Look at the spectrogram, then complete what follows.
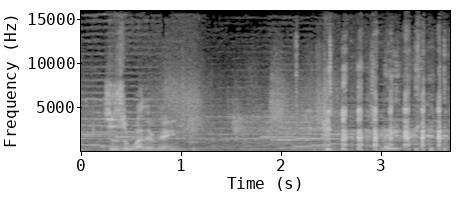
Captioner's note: laughter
